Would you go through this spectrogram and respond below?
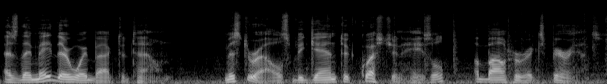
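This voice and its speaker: A man's voice: fairly low pitch, sing-song, normal speed, creaky, a little hiss or hum. A man narrating a scripted story in a theatrical, suspenseful storyteller's manner.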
